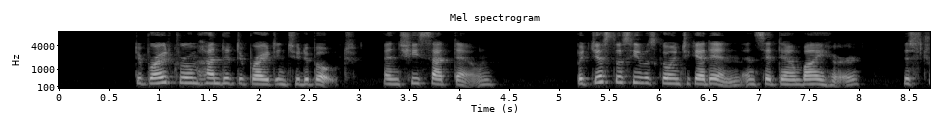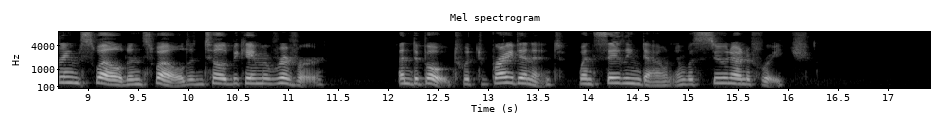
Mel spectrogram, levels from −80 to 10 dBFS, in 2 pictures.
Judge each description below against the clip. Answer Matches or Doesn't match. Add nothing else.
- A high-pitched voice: Matches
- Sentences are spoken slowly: Doesn't match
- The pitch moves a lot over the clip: Doesn't match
